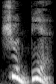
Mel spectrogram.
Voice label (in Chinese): "shun4bian4", voices; 顺便; ついでに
